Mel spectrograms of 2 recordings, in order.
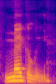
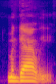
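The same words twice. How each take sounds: First: Megaly said as MEG-uh-lee, stress on the first syllable; Megaly with meg stressed and a weak middle; second ending option. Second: Megaly said as meh-GAL-ee, stress on the middle; megaly with a short a, stressed gal; first ending option. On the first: Trying the other ending for chat, careful. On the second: Trying one way to end the word, tentative. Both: Shown as a demonstration. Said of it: "the two ways I can see that ending".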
